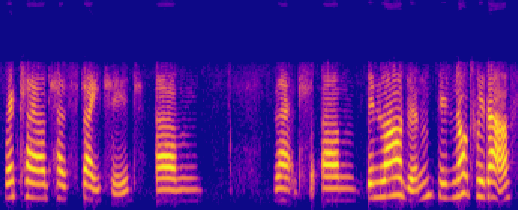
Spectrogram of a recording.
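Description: A woman's voice: medium pitch, very slow, dry recording. British woman on a phone-like line. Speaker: guest, spiritual medium and channeller. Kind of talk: radio interview talk.

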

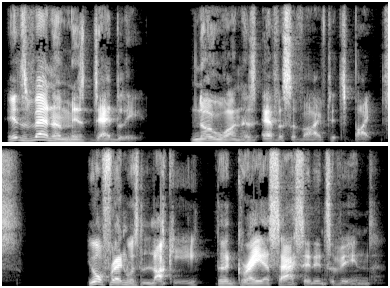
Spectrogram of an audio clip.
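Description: A man voicing a huge, grumpy, lazy old badger king in a storybook reading, speaking slowly and gruffly with a husky voice. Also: lowish voice, very animated, pushed and bright, exaggerated voice. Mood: grave. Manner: slow, grumbling, gruff.

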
